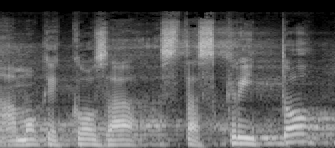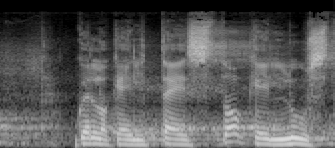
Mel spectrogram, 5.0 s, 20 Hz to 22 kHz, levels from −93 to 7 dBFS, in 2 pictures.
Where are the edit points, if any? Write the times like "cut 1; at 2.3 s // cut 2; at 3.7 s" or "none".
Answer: cut 1; at 3.1 s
